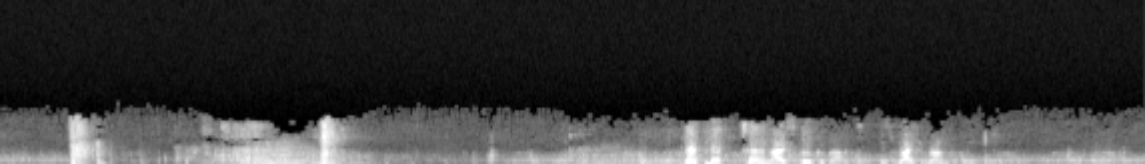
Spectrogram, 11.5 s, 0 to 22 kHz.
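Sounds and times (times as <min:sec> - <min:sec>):
car engine starting and revving as the car drives off: 0:01.9 - 0:04.9, 0:05.6 - 0:08.3
car door slamming shut: 0:03.1 - 0:03.7
clunk: 0:03.1 - 0:03.7
speech: 0:06.9 - 0:09.9.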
